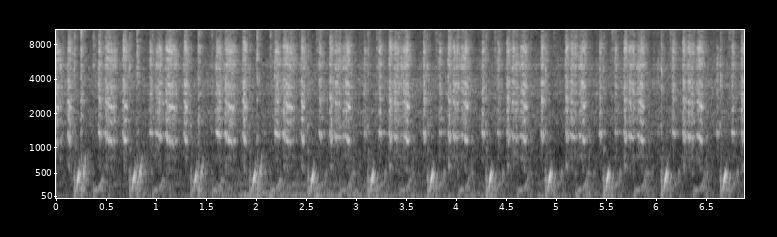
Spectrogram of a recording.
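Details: 1989 Yamaha Virago 535 V-twin after 4 years parked, running with no exhaust fitted, idling on full choke: loud open-pipe popping in an even beat, about two pulses a second; runs cleanly.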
